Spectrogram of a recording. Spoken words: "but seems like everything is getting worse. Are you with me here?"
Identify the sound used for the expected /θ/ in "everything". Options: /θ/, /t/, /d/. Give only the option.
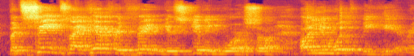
/θ/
